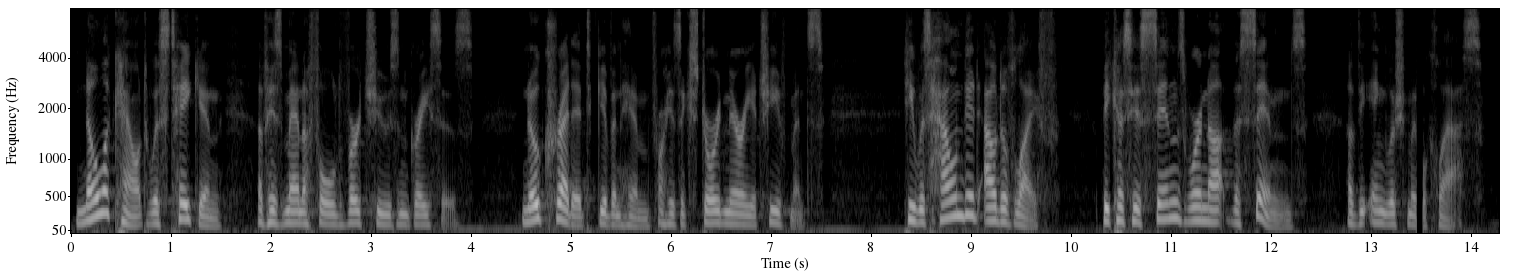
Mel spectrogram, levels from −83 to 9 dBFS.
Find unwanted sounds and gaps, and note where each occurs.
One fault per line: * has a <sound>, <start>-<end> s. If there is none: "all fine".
* has a dropout, 13.4-13.5 s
